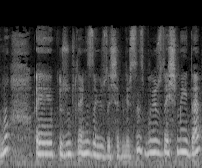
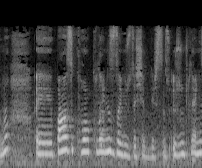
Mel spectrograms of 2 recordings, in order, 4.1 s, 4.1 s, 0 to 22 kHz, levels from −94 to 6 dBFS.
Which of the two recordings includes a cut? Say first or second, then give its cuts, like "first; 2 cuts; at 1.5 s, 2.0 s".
first; 1 cut; at 1.1 s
